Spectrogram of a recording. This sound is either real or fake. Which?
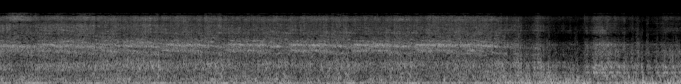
real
